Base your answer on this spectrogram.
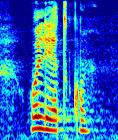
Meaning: in the summer
- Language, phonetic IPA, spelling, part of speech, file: Belarusian, [uˈlʲetku], улетку, adverb, Be-улетку.ogg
